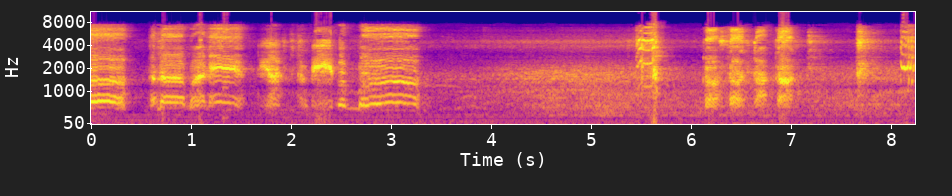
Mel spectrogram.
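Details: Amazon parrot talking in rapid harsh syllables and longer nasal speech-like bursts, a pause with faint hiss, then more choppy mimicked phrases and a sharp click.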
